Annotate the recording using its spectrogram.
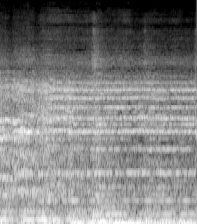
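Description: Stage-show music with a choir singing sustained notes over an instrumental backing; a deep bass note comes in about a second in.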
